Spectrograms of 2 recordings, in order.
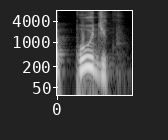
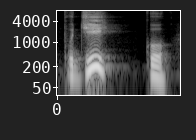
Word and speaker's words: pudico: é áo mas avaro não é púdico mas pudico não é interim é intere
